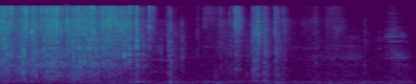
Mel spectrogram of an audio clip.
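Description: Clear plastic bag crinkling loudly as plastic kit sprues are handled and pulled out of it, dying down after about a second and a half to faint rustling with a few small clicks of plastic parts.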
